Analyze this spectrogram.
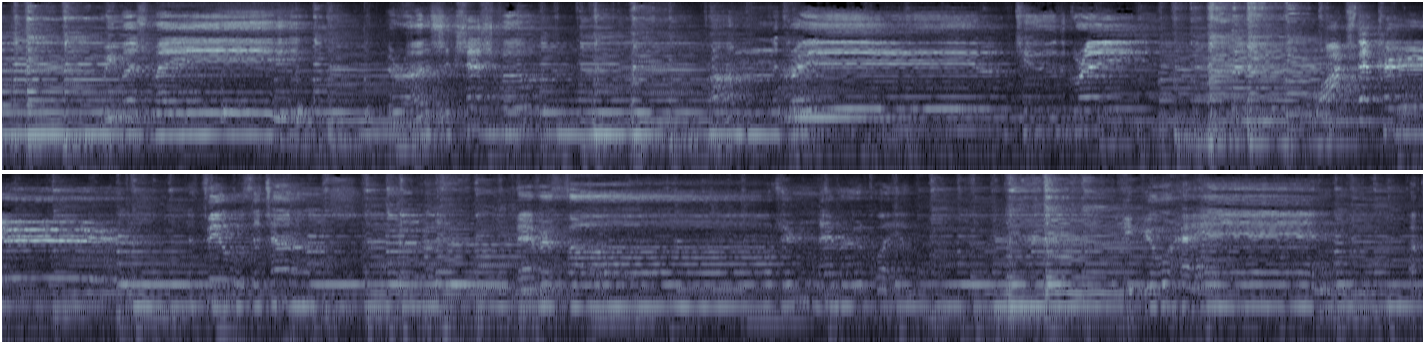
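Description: Live bluegrass duet: acoustic guitar and mandolin playing together, with a man singing the lead.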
